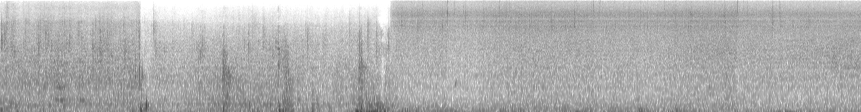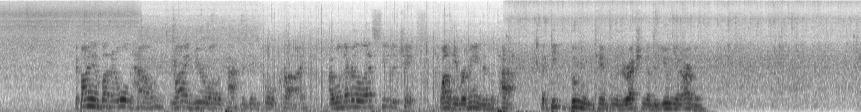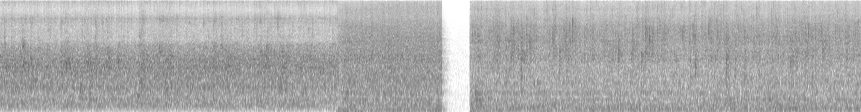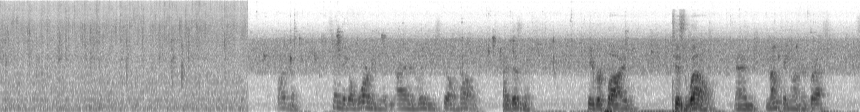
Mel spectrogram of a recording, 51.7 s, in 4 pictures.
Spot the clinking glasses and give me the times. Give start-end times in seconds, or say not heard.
not heard.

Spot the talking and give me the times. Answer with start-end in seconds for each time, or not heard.
14.1-23.5, 42.9-46.9, 47.5-51.6.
